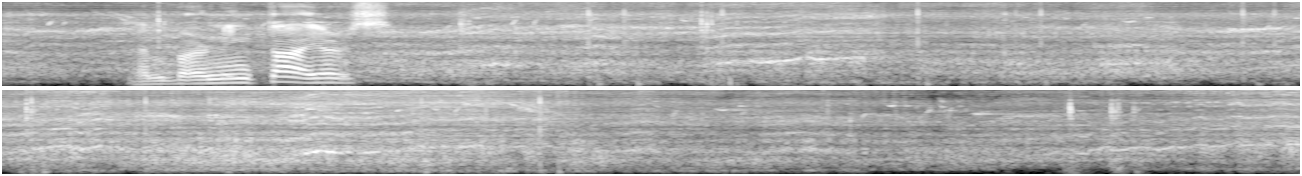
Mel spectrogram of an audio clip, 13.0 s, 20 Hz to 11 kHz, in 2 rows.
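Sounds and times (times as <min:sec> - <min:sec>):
electric motor whining: 0:00.0 - 0:12.9.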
